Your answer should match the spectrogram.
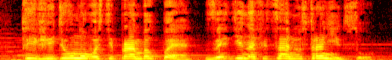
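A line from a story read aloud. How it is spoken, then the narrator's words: Shout. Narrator (Russian): выкрикнул Тёмыч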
